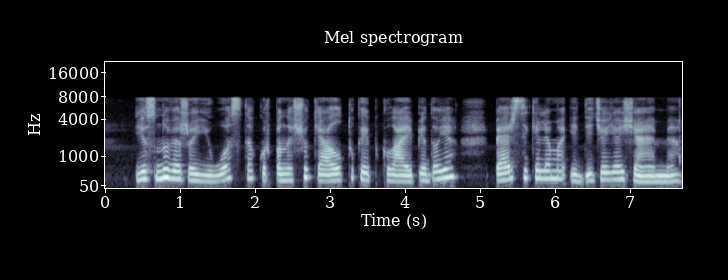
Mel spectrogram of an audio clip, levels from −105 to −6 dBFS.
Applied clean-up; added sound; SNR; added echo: none; none; none; none.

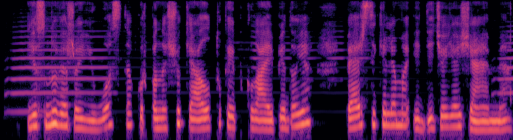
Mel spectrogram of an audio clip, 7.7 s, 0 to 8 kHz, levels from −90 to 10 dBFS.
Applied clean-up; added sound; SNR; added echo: classical method spectral subtraction.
